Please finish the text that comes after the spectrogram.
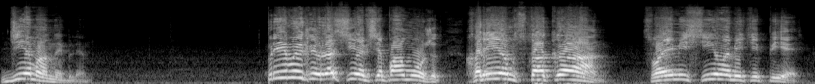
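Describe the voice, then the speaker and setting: A man's voice: sits high, huge pitch swings, slow. A man hosting, arguing hotly and scornfully with a stranger, swearing and repeating his demands. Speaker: channel host arguing with a stranger. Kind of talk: heated argument, swearing.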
